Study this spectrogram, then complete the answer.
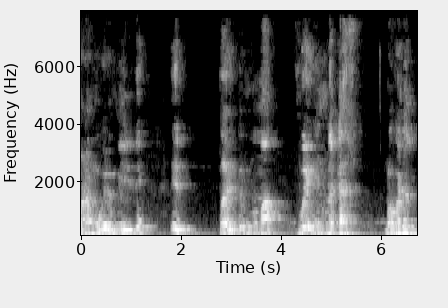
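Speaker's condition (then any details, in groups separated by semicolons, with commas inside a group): Cerebral palsy; speech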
